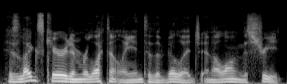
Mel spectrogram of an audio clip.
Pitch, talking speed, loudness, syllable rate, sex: 115 Hz, 250 wpm, -16 LUFS, 7.3 syllables/s, male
